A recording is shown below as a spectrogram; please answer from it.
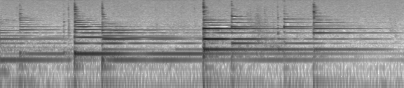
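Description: Solo harp being plucked: single notes and chords that ring out and slowly fade, with fresh notes struck several times, notably about three-quarters of a second in and at two seconds.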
